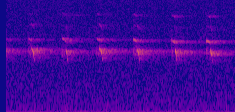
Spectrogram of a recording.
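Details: Lesser spotted eagle at a nest in a spruce in Zemgale, Latvia, with a mouse and a spruce twig: short, sharp, high yelps with a quick downward flick, repeated about every half second in a steady series over quiet background hiss.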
